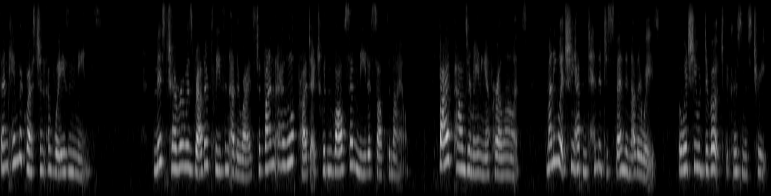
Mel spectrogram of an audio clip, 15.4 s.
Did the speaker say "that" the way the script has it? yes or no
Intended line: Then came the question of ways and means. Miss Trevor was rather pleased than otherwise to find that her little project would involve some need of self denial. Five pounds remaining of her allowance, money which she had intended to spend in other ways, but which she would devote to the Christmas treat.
yes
